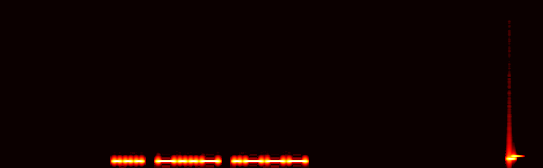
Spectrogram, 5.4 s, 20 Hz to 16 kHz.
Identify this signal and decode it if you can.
Morse code, heard as a keyed tone, about 22 wpm, 700 Hz. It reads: SXJ
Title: USA Call Sign Postfixes - 3 Letters 22wpm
